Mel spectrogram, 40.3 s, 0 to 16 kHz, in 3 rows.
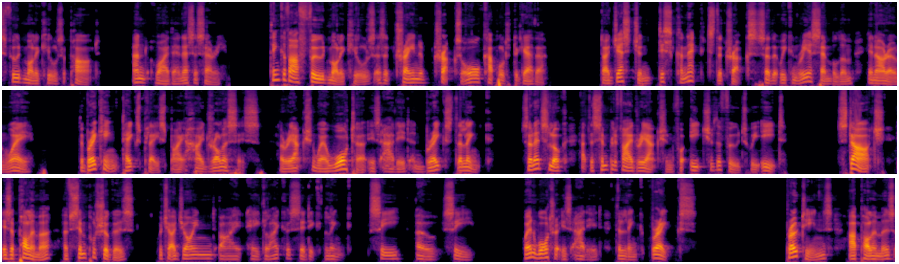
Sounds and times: Narration, monologue: 0.0s - 3.4s, 4.0s - 8.2s, 9.0s - 25.3s, 26.0s - 34.0s, 34.6s - 37.3s, 38.6s - 40.2s.

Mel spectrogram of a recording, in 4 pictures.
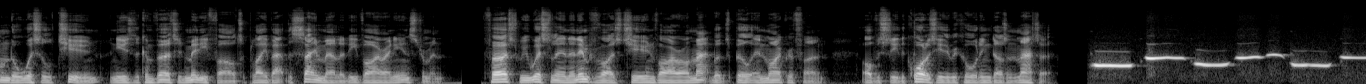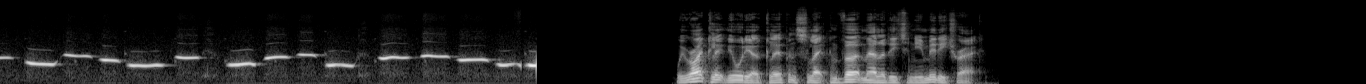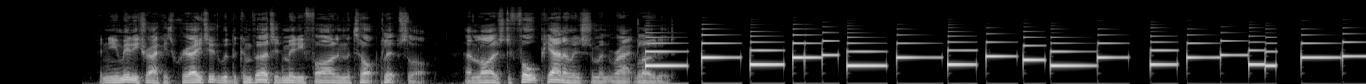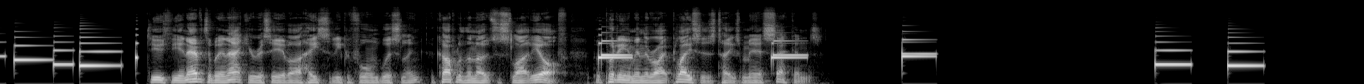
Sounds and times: Whistling: 10.9s - 19.1s, 47.0s - 47.4s, 48.7s - 49.2s.

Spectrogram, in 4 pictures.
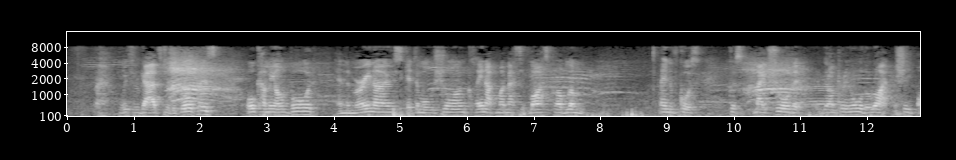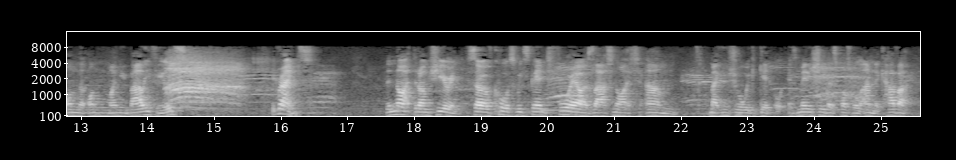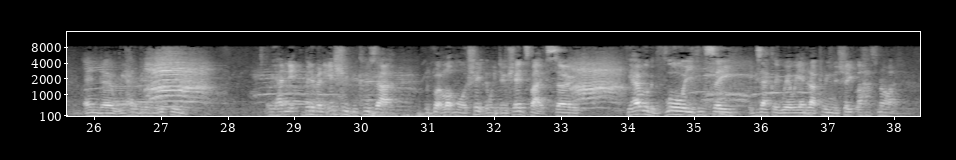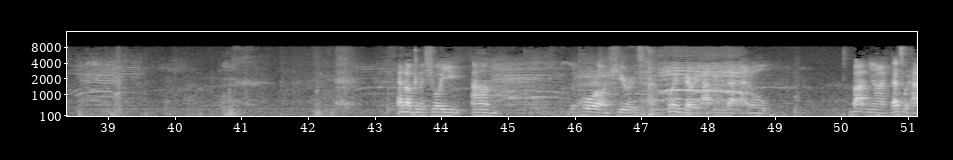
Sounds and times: Speech: 0.5s - 7.8s, 8.8s - 14.7s, 15.9s - 16.6s, 17.6s - 27.5s, 28.5s - 33.3s, 34.0s - 38.1s, 43.3s - 44.9s, 46.0s - 48.9s, 50.1s - 51.1s
Bleat: 1.4s - 2.7s, 3.6s - 4.1s, 5.2s - 6.0s, 7.1s - 8.5s, 9.4s - 12.4s, 14.2s - 17.0s, 19.9s - 20.6s, 22.0s - 22.6s, 23.2s - 31.0s, 33.0s - 34.1s, 34.8s - 36.9s, 38.4s - 40.9s, 42.4s - 43.4s, 44.6s - 49.6s.

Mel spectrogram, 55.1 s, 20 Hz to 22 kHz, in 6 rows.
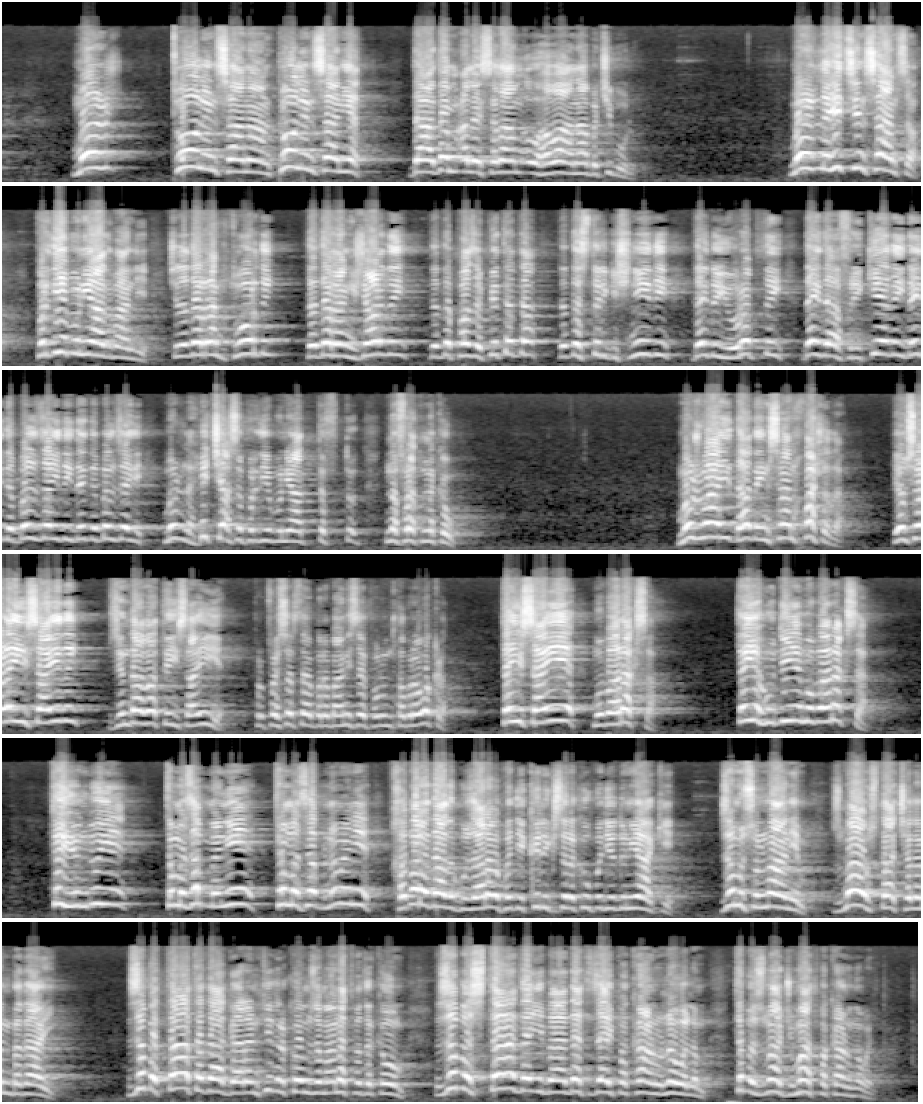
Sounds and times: Male speech, man speaking: 0.7s - 6.4s, 7.9s - 23.0s, 25.2s - 34.2s, 34.9s - 36.4s, 37.2s - 54.8s.

